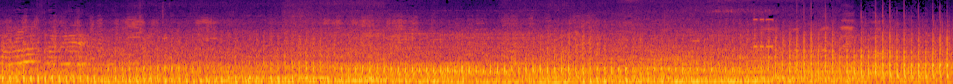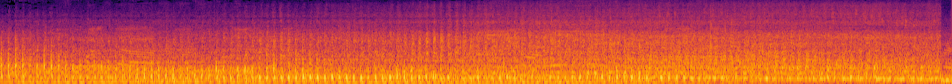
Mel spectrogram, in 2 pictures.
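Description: A helicopter flying low overhead, its rotor beating steadily and loudly, with indistinct voices of people around.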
